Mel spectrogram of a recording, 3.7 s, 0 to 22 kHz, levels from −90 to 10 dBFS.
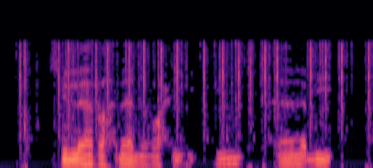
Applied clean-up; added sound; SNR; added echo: classical method spectral subtraction.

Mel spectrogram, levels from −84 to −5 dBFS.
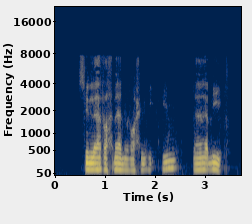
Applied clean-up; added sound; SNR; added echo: neural mask model DeepFilterNet 3.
